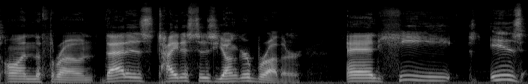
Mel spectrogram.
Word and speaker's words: Titus: It's pronounced tit-us.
